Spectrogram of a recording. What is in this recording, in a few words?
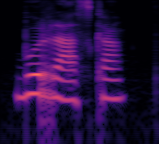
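"burrasca", female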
